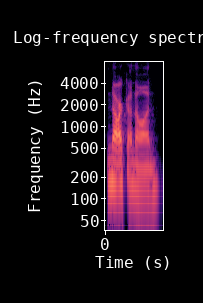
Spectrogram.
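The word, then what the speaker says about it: Narconon: okay so what I I probably mispronounced narcanon so like like Narcotics Anonymous okay sorry guys uh I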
